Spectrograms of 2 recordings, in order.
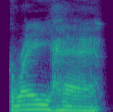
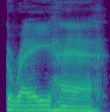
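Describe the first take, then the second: No difference in how they are said.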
